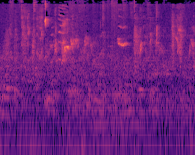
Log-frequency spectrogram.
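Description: Eurasian bullfinch giving two soft, low piping whistles about a second apart, with a faint high chirp and steady rustling hiss behind.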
